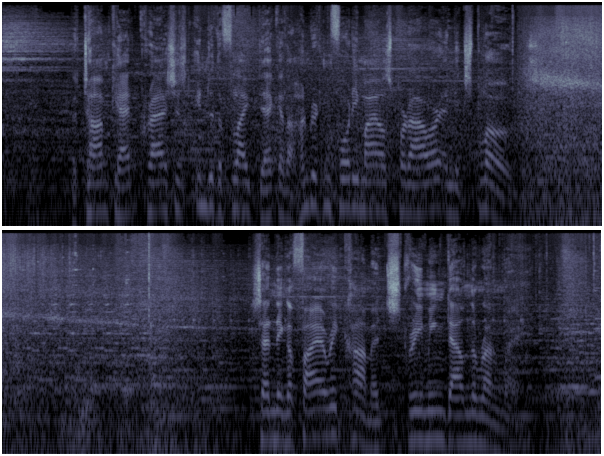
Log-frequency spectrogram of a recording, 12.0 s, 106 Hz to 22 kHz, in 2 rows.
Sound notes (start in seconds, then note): 5.0 metal crashing; 5.1 explosions popping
